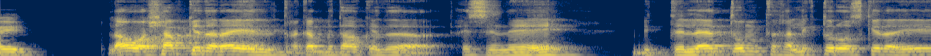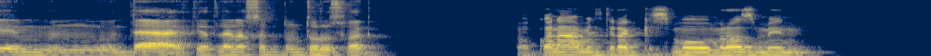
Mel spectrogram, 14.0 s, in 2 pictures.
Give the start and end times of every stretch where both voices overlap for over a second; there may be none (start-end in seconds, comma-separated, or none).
none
